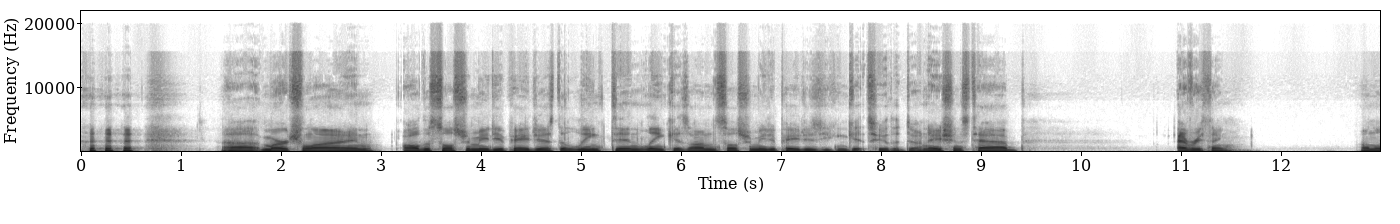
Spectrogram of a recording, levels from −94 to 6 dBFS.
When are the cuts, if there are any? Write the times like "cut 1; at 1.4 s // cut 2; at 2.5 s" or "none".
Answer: none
